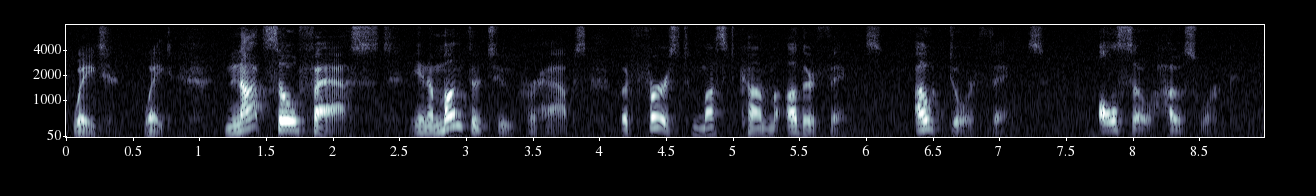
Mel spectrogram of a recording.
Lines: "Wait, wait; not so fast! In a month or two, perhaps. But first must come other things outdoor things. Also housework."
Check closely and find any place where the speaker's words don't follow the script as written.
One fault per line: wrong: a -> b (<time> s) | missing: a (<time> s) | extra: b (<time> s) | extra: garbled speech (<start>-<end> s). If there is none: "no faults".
no faults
